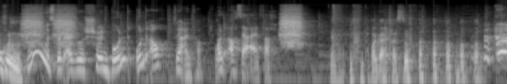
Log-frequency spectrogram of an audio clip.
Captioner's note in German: in Papageienstimme: und auch sehr einfach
